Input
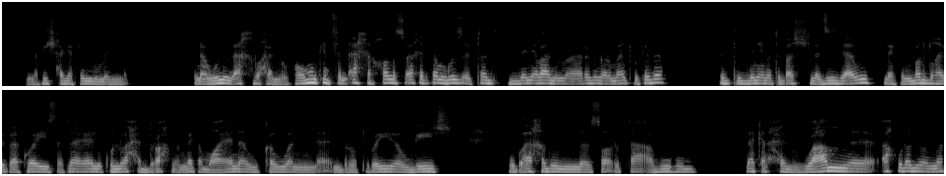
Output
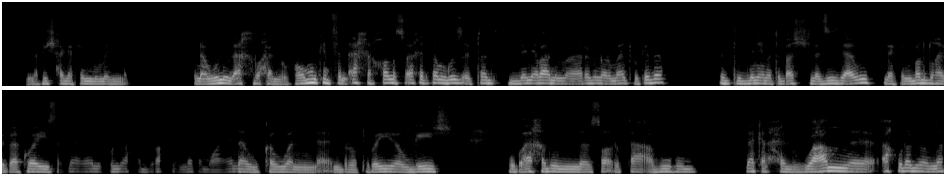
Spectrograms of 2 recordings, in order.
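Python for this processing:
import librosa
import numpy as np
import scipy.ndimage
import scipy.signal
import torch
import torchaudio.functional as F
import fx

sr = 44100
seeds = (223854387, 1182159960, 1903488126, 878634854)

y = fx.upward_expand(x, sr, threshold_db=-46.0, expansion=2.5, at=(9.97, 11.78), fade=0.02)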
